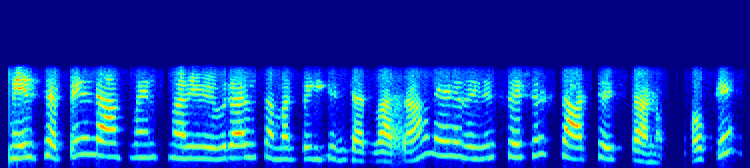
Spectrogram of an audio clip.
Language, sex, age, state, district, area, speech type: Telugu, female, 30-45, Telangana, Bhadradri Kothagudem, urban, conversation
